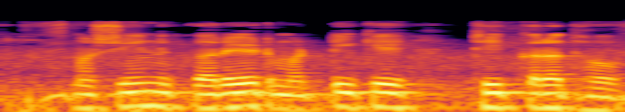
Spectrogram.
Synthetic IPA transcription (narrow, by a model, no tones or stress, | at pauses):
məʃinkəɾeʈməʈːike | ʈʰikːəɾət̪ɦo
